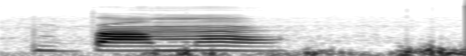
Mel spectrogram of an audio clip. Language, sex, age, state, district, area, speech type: Odia, female, 18-30, Odisha, Balangir, urban, read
